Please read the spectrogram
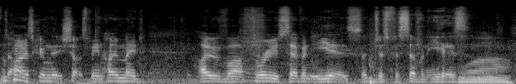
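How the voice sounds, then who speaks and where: At a moderate pace and medium pitch, a man talks with ordinary pitch variation over noticeable background noise. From UK. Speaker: food guide. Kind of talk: casual chat. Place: street. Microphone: camera far.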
